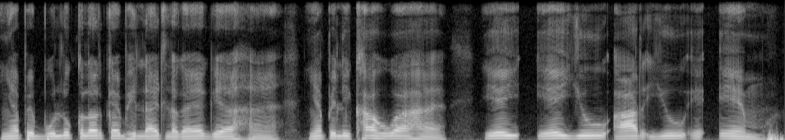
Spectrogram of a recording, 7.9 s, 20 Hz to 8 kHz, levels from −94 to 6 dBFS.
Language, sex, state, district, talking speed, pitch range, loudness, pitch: Hindi, male, Jharkhand, Palamu, 120 wpm, 130-145 Hz, -16 LUFS, 140 Hz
